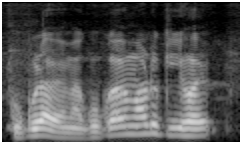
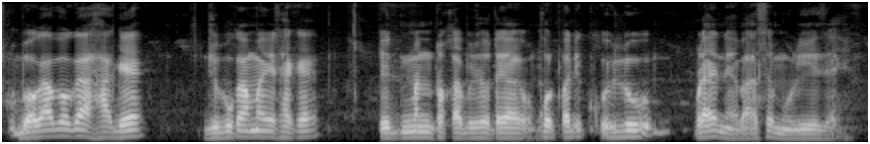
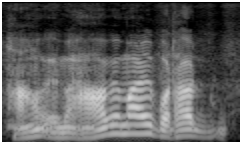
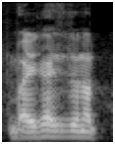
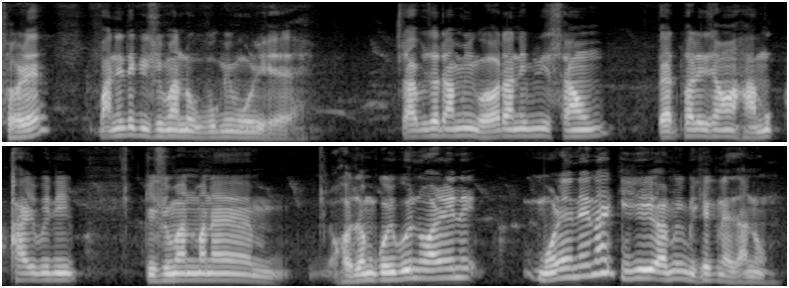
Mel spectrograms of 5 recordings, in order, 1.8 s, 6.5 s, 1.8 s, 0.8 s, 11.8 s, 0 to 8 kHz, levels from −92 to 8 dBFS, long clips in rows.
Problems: constant background noise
